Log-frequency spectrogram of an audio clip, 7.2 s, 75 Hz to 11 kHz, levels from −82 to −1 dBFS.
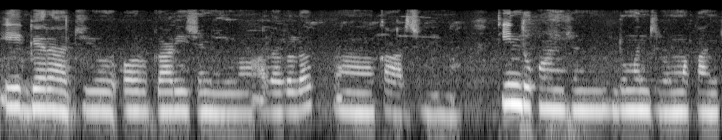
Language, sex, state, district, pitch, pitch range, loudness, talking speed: Garhwali, female, Uttarakhand, Tehri Garhwal, 210 Hz, 205-220 Hz, -16 LUFS, 155 wpm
